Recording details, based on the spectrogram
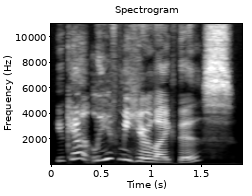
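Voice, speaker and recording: A woman's voice: high-pitched, sing-song, measured pace, no room sound, studio quality, pitched above the performer's own voice. A woman voicing a general's living severed head in a storybook, pleading and bossy, with urgent exclamations. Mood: desperate pleading.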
